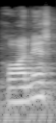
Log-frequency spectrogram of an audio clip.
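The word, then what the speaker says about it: honest: वहीं second example इसी का है, एन ऑनेस्ट मैन, इसको भी ऑनेस्ट हम कहते हैं, हानेस्ट नहीं बोलते।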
